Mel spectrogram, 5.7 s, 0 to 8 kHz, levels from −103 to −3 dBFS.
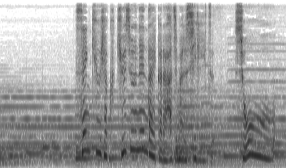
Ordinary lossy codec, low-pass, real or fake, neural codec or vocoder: none; 7.2 kHz; real; none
